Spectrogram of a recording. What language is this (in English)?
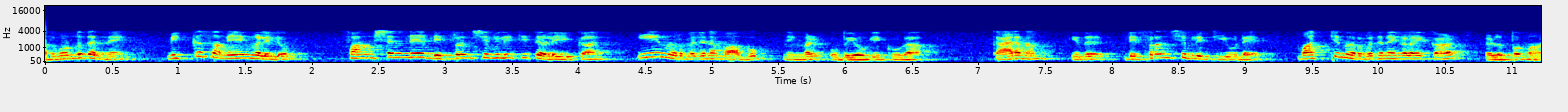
Malayalam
